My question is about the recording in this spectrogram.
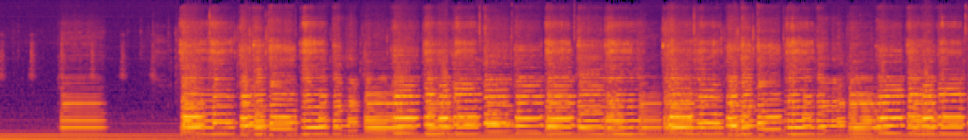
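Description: Several multitracked bassoon parts playing a melody in harmony: two short held chords, then from about three seconds in a louder, busy passage of quick notes.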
